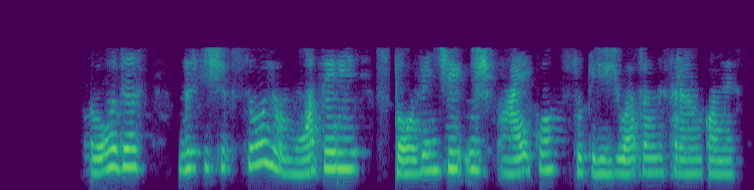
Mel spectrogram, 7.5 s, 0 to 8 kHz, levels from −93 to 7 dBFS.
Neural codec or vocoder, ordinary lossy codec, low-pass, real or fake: codec, 16 kHz, 2 kbps, FreqCodec, larger model; AAC, 16 kbps; 7.2 kHz; fake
